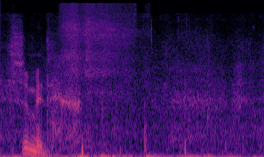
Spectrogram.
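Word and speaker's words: symud: Um to move s y m uud sumid is how you say to move.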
